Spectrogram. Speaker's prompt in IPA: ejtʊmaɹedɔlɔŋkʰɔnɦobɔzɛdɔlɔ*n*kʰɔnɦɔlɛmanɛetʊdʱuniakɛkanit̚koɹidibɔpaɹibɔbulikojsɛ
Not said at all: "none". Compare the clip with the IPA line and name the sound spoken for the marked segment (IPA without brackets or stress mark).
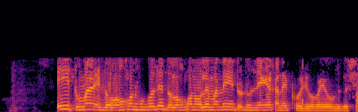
ŋ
